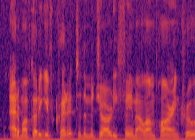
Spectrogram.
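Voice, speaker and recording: With ordinary pitch variation, a man rattles along at a very fast pace. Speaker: web TV sports host. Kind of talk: sports panel discussion. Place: bar. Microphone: handheld.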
